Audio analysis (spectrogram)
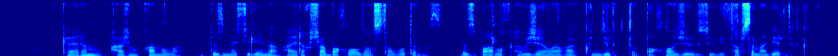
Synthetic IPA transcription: kʲʰæɾɪmqʰɑʒəmχɑnʊlˠə | bɪzmæse̞le̞nɪ̰ɑjɾəqʃɑbɑqəlˠɑwd̪əʊst̪ɑpwo̞t̪əɾməz̥ | bɪzbɑɾlˠəqæwɪʒɑjlˠɑɾʁɑkʲʰʏnd̪e̞lɪkt̪ɪ̰bɑqəlˠɑwʒʏɾɡʲɪzd̪ewɡʲe̞t̪ʰɑpsəɾmɑbe̞ɾd̪ɪk

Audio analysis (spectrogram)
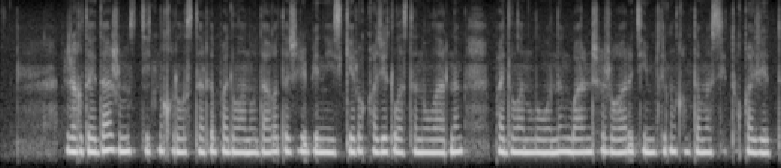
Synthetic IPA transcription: ʒɑʁd̪ɑjd̪ɑʒʊməsɪ̥st̪ejt̪ɪɴqʰʊɾəlˠəst̪ɑɾd̪əpʰɑjd̪ɑlˠɑnud̪ɑʁət̪ʰæʒɾibenɪe̞skʲe̞ɾuqʰɑʒe̞t̪lˠɑst̪ɑnulˠɑɾənəɴpʰɑjd̪ɑlˠɑnəlˠuənəɴbɑɾənʃɑʒo̞ʁɑɾət̪ʰijɪmd̪ɪlɪɡʲɪɴqʰɑmt̪ɑmɑse̞t̪uqʰɑʒe̞t̪

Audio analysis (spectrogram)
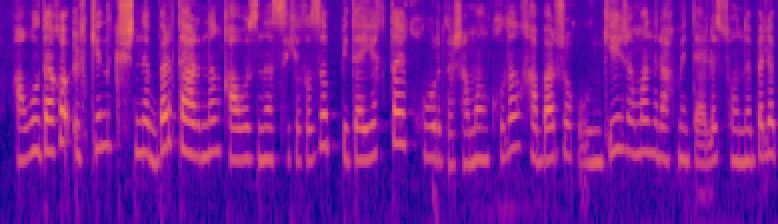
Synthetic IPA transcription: ɑwəlˠd̪ɑʁəʔʏlkʲe̞ŋkʲʰɪ̥ʃɪnɪbɪɾt̪ʰɑɾənəɴqʰɑwəzənɑsəjʁəzəp̚bijd̪ɑjəqt̪ɑjqʰuəɾd̪əʒɑmɑɴqʰʊlˠd̪ɑnχɑbɑɾʒo̞qwɵ̰ŋkʲejʒɑmɑnɾɑχme̞t̪æ̰lɪso̞nəbɪlɪp

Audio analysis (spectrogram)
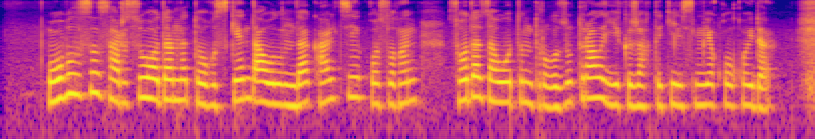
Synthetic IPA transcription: wo̞blˠəsəsɑɾəsuɑwd̪ɑnnɑt̪ʰo̞ʁəskʲe̞nt̪ɑwəlˠənd̪ɑkʰalʲt̪sijqʰo̞səlˠʁɑnso̞d̪ɑzɑwot̪ənt̪ʰʊɾʁəzut̪ʰuɾɑlˠəje̞kʲɪʒɑq̚t̪əkʲʰe̞lɪsɪmɡʲe̞qʰo̞lˠqʰo̞jd̪ə

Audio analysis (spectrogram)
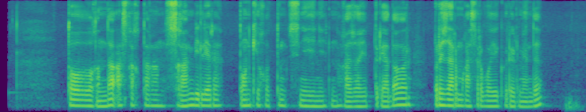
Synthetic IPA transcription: t̪ʰo̞lˠəlˠəʁənd̪ɑʔɑsqɑqt̪ɑʁɑnsəʁɑmbile̞ɾɪd̪̥o̞ŋkʲijχo̞t̪ːəɴt̪ʰʏ̥sɪne̞jene̞t̪ɪɴʁɑʒɑjəp̚t̪rʲiad̪alˠɑɾ | b̥ɪɾʒɑɾəmʁɑsəɾbo̞jəkʲʰɵɾʔe̞ɾme̞nd̪ɪ

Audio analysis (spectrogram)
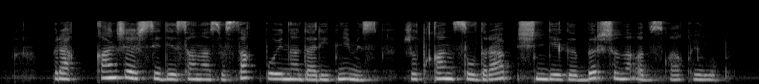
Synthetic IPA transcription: b̥ɪɾɑqʰːɑnʃɑɪʃsed̪e̞sɑnɑsəsɑq̚bo̞jənɑd̪ɑɾijt̪ɪne̞me̞s | ʒ̥ʊt̪qɑnsəlˠd̪əɾɑp̚ɪʃɪnd̪e̞ɡʲɪbɪɾʃənəʔəd̪əsqɑqʰʊjəlˠəp

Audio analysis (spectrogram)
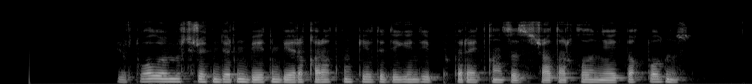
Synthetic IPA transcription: virt̪uɑlˠwɵmɪɾsʏɾe̞t̪ɪnd̪e̞ɾd̪ɪŋbe̞t̪ɪnbe̞ɾɪqʰɑɾɑt̪qʰəɴkʲʰe̞ld̪ɪd̪e̞ɡʲe̞nd̪e̞jpʰɪ̥kʲɪɾʔɑjt̪̚qɑnsəzʒɑt̪ɑɾqəlˠəneɑjt̪̚pɑq̚bo̞lˠd̪əɴəz̥

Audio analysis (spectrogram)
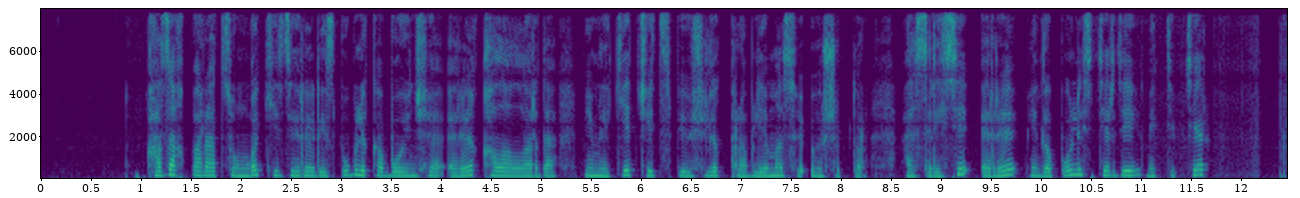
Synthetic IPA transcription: qʰɑzɑq̚pɑɾɑt̪so̞ɴʁəkʲʰe̞zd̪e̞ɾɪɾe̞spublijkɑbo̞jənʃɑʔɪɾɪqʰɑlˠɑlˠɑɾd̪ɑme̞mle̞kʲe̞t̪ʒ̥e̞t̪ɪ̥spe̞wʃɪlɪk̚pro̞blʲe̞mɑsəʔɵɾʃɪp̚t̪ʰʊɾæsɪɾe̞se̞ɪɾɪmʲe̞ɡapo̞lʲijst̪e̞ɾd̪e̞me̞k̚t̪e̞pt̪e̞ɾ

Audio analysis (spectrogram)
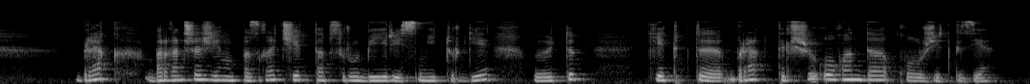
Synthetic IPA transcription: bɪɾɑqbɑɾʁɑnʃɑʒeŋɪlˠpʰɑzʁɑt͡ʃʰe̞k̚t̪ʰɑpsəɾubejɾe̞smijt̪ʰʏɾd̪e̞wɵt̪ɪp̚ | kʲʰe̞t̪ɪ̥pt̪ɪbɪɾɑqt̪ʰɪlʃɪwʔo̞ʁɑnd̪ɑqʰo̞lˠʒe̞t̪kʲɪze̞

